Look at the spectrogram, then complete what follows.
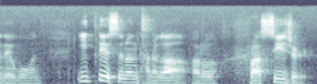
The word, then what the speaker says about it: procedure: 발음도 보면 procedure, seizure 여기다가 강세를 딱 줘. seizure, procedure 이렇게 발음합니다.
